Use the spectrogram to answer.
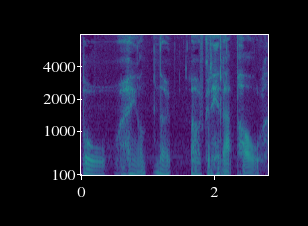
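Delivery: normal talking voice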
